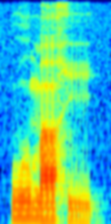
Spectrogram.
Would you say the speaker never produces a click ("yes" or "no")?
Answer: yes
